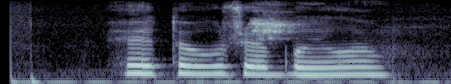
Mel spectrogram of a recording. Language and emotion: Russian, sad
